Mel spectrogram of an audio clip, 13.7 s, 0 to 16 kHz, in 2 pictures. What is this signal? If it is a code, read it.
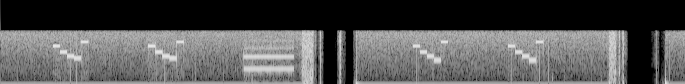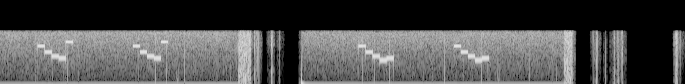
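Five-tone selective call (ZVEI), heard as quick runs of five tones, tones of about 70 ms. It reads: 85320 85320 85310 85310 85320 85320 85312 85312
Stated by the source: ZVEI five-tone selective call 85320 received by SDR.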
